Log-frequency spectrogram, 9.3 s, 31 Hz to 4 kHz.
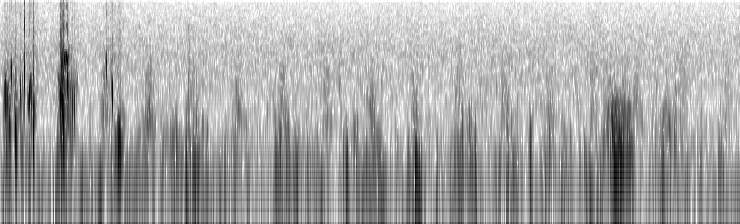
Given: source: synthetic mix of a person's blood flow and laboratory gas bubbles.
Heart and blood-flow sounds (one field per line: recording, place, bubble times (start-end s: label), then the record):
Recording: Doppler ultrasound of blood flow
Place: subclavian vein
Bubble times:
0.04-0.46 s: bubbles
0.71-0.96 s: bubbles
1.29-1.54 s: bubbles
From the record:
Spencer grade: 1 (occasional bubble signal discernible with the cardiac motion signal, with majority of cardiac periods free of bubbles)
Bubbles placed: anywhere in the cardiac cycle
